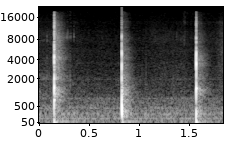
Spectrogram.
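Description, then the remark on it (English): Three sharp, crisp slaps, made by slapping testicles together as improvised Foley, land at an even, unhurried pace, each a bright smack that dies away quickly, with no voices and only faint background hiss between them. “I'm trying to create a convincing ball slapping Foley.”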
